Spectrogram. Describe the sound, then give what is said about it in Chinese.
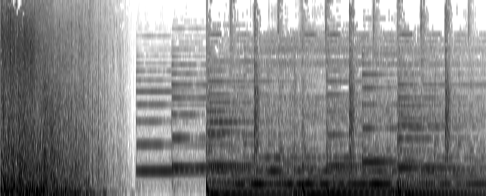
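A loud, roaring explosion sound effect introduces a show's "生活大爆炸" (Life Big Bang) segment, bursting out and fading over about two seconds, followed by a brief sustained tone and then upbeat music with a steady, regular beat. “下面马上进入到今天的生活大爆炸环节， 瞬间爆炸。”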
